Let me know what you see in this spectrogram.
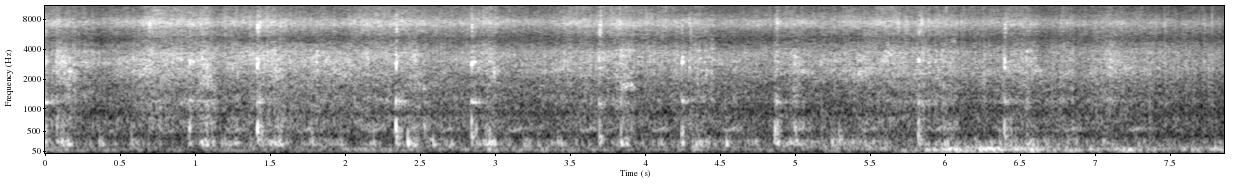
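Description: Cubed potato, pumpkin and green banana frying in oil in a wok, with a steady sizzle, while a metal spatula stirs them and scrapes the pan in irregular clicks and scrapes.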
